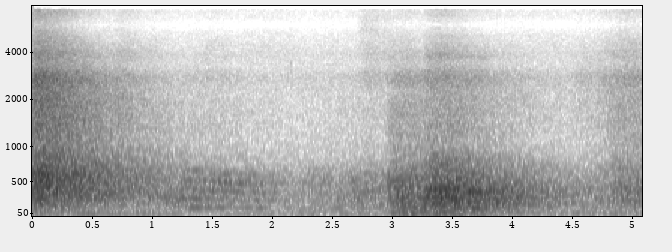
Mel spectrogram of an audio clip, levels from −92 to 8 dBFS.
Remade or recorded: recorded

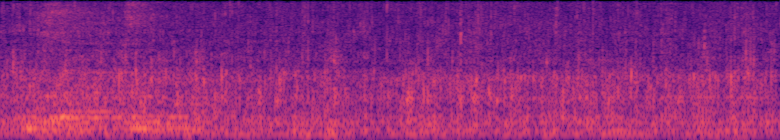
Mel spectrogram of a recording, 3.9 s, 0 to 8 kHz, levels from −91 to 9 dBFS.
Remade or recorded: recorded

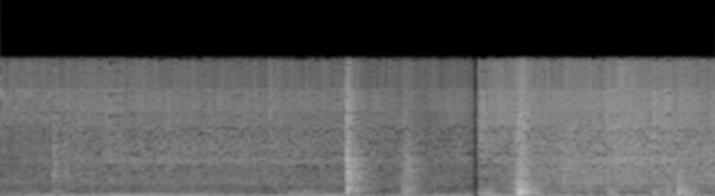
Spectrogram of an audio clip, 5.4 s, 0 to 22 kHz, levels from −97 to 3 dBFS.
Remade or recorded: recorded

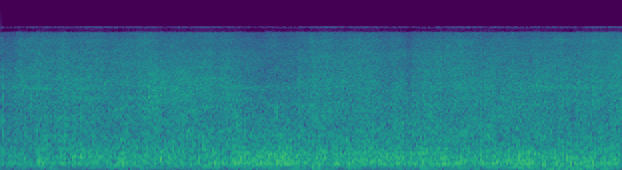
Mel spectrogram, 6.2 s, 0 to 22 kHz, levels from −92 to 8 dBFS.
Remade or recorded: remade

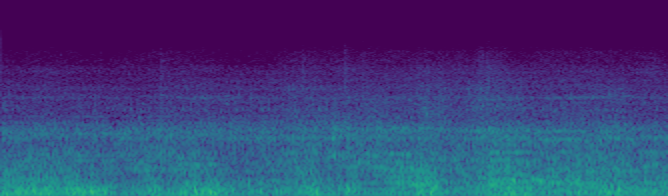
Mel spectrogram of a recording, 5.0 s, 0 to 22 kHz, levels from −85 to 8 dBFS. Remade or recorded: remade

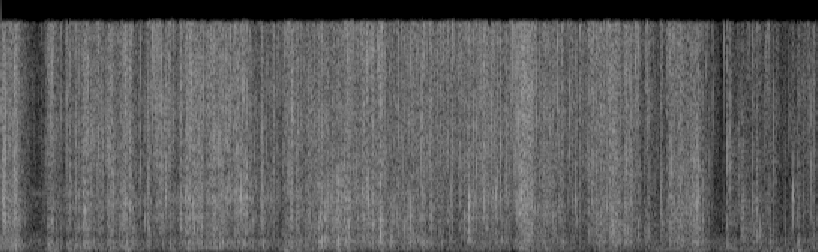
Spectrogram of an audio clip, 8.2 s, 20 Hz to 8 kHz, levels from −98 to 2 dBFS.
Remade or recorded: recorded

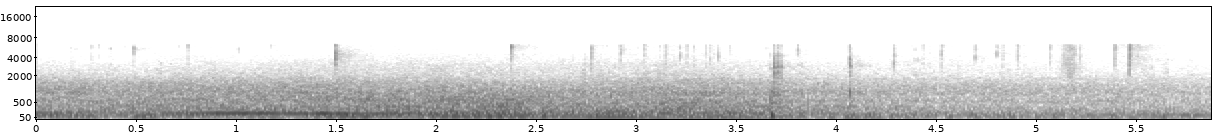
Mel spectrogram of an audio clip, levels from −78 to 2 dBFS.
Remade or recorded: recorded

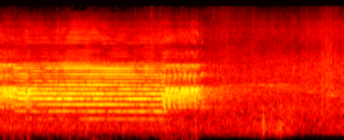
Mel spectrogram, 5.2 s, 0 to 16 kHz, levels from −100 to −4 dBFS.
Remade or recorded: recorded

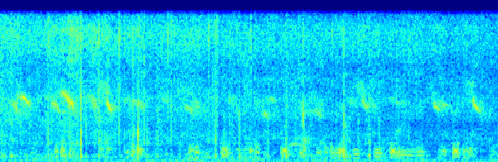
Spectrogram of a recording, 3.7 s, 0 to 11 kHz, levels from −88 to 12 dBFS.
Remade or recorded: remade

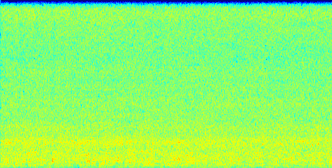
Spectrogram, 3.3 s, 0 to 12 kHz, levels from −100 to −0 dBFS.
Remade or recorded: remade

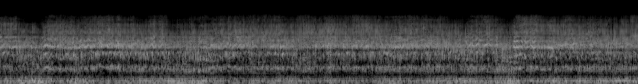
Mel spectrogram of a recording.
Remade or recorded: remade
